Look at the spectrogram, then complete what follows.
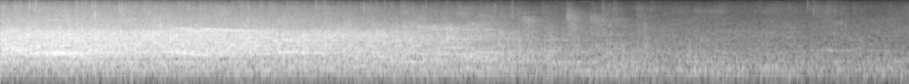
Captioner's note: applause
